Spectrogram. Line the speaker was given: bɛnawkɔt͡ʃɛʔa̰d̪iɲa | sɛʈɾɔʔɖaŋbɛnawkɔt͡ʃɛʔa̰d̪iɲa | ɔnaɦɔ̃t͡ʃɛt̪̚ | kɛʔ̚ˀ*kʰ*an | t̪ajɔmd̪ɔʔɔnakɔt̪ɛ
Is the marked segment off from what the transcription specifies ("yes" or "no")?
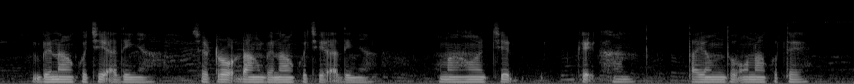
no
